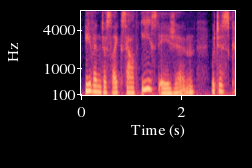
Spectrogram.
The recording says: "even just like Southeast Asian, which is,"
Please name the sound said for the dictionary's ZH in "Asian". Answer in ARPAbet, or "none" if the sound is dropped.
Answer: ZH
